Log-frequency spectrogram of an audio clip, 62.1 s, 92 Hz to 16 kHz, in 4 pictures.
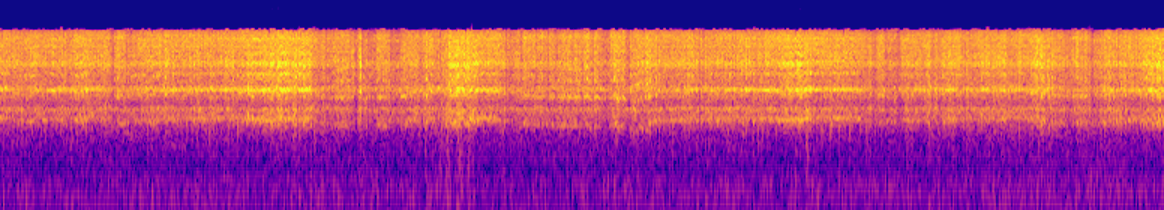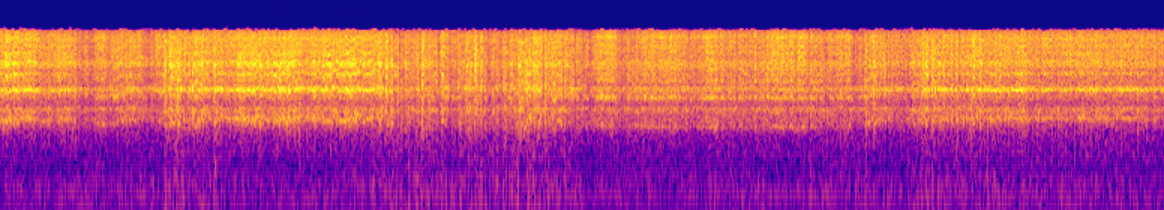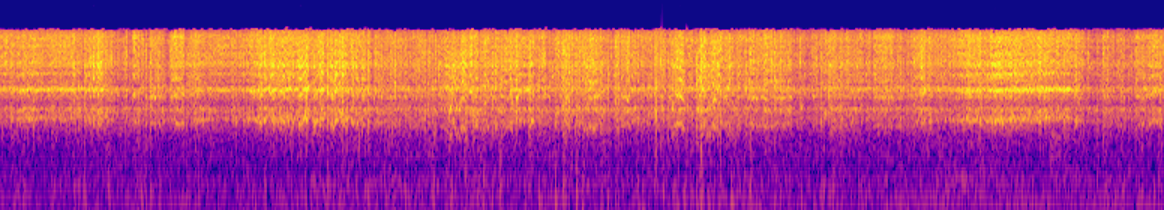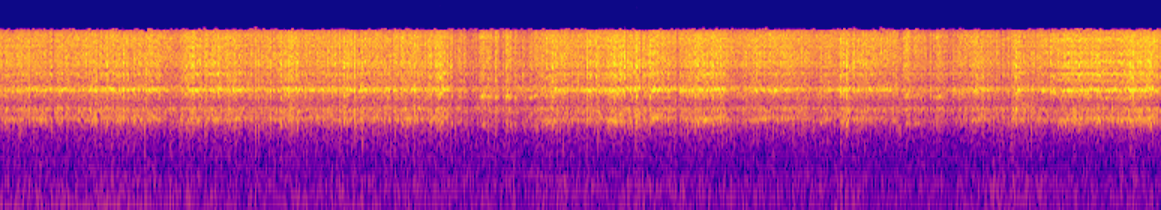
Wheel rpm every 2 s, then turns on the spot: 230, 230, 210, 220, 220, 230, 230, 220, 220, 220, 220, 220, 210, 210, 230, 230, 230, 220, 210, 210, 220, 220, 220, 220, 230, 230, 230, 230, 220, 230, 220.
none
